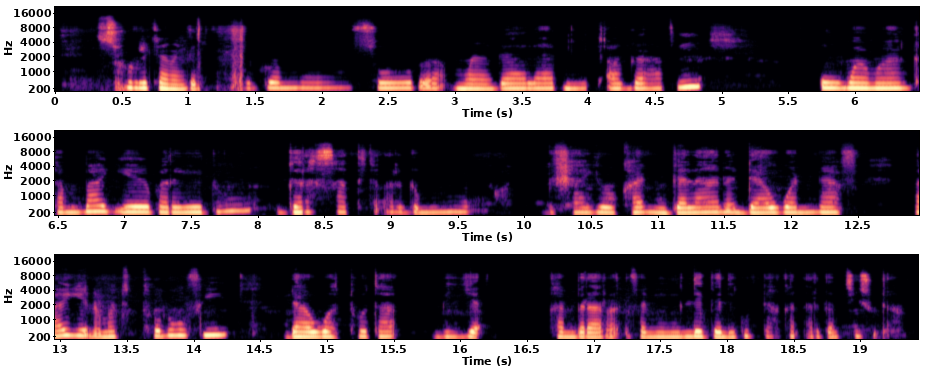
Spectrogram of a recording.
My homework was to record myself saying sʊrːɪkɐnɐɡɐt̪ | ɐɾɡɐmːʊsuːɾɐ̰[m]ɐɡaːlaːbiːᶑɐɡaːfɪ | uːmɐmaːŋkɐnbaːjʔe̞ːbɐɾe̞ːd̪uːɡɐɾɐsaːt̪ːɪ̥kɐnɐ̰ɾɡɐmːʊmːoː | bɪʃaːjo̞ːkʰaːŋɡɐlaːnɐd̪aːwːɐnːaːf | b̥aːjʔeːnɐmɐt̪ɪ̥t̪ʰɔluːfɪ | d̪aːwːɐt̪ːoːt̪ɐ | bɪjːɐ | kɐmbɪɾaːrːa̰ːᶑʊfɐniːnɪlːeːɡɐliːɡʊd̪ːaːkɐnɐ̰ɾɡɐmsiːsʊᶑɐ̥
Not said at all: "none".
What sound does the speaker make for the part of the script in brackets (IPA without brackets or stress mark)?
m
